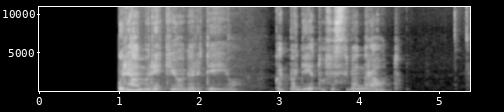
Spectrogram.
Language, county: Lithuanian, Klaipėda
